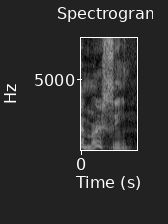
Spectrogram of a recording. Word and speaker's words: myrcene: What is myrcene? Am I saying that right? – Yeah, myrcene. – Myrcene. – Yeah. Myrcene, M-Y-R, yeah. Scene, C-E-N-E.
